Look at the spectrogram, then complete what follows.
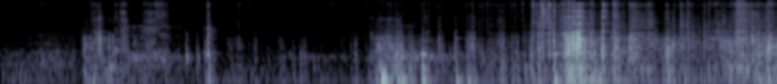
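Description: Ketchup squeeze bottle squirting onto a bockwurst in a bread roll, then the roll's crisp crust crackling and crunching as a hand presses the top down over the sausage.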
